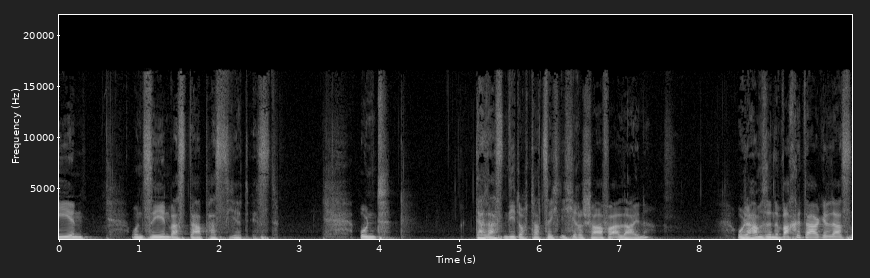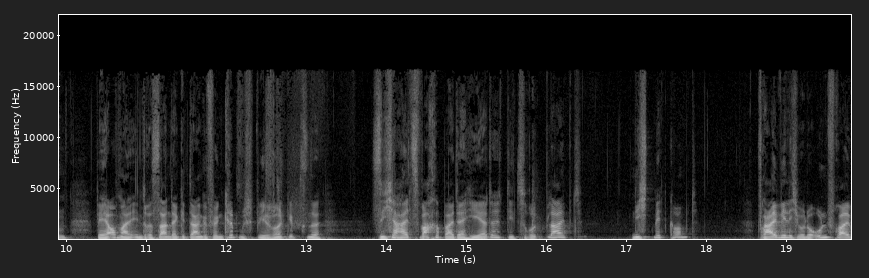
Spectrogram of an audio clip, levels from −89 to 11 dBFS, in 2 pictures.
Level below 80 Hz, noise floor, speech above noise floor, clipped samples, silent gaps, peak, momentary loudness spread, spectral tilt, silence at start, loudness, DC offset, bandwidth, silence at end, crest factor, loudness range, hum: -42 dBFS; -59 dBFS; 37 dB; under 0.1%; none; -4 dBFS; 13 LU; -6.5 dB/octave; 0 s; -22 LUFS; under 0.1%; 17 kHz; 0 s; 18 dB; 5 LU; none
